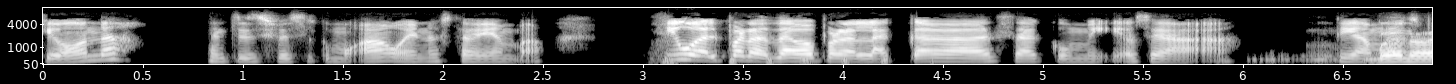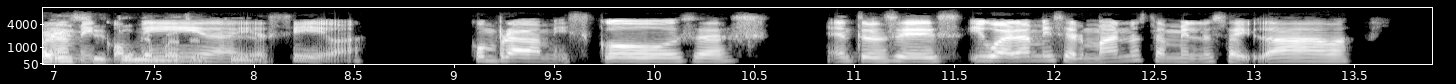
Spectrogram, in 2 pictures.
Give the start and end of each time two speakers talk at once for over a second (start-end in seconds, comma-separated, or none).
6.6-8.1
